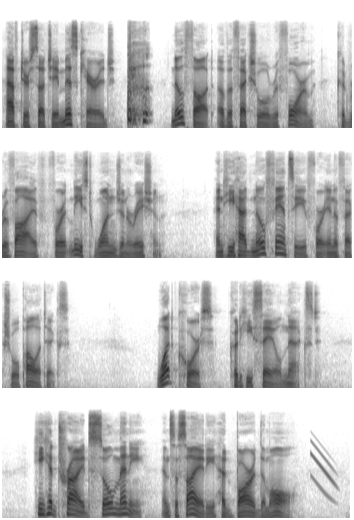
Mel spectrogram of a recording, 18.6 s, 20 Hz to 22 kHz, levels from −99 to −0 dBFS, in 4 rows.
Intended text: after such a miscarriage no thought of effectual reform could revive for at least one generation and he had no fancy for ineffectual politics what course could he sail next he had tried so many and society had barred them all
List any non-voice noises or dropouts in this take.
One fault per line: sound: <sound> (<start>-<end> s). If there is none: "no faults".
sound: cough (1.7-2.0 s)
sound: chirp (18.1-18.5 s)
